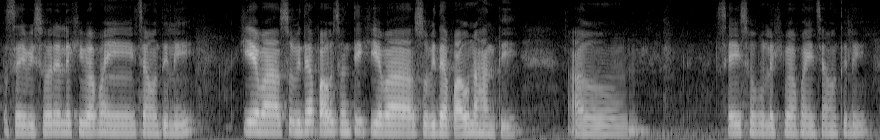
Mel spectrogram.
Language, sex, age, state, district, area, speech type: Odia, female, 60+, Odisha, Mayurbhanj, rural, spontaneous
